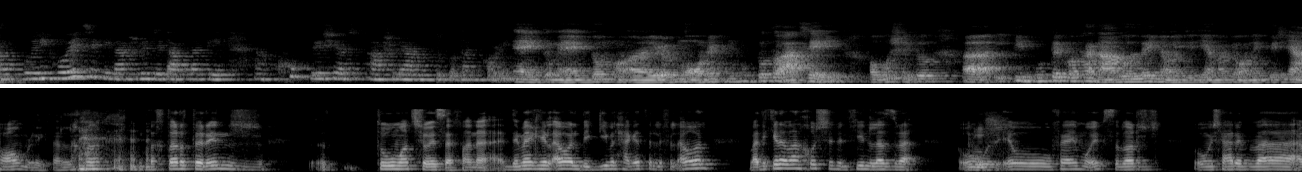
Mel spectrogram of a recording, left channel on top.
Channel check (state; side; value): different; both; correlation 0.00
